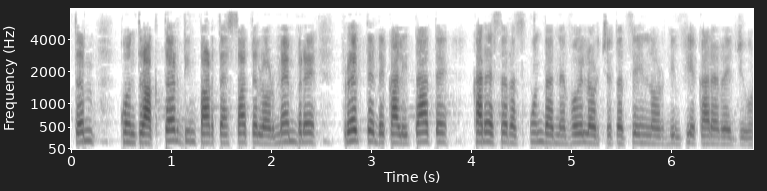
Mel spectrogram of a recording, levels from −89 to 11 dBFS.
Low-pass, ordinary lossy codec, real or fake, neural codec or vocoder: 7.2 kHz; none; real; none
